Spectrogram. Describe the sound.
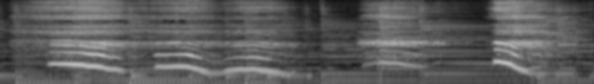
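A voice acts out a big, exaggerated yawn: a series of loud, drawn-out vocal moans that slide downward in pitch, with short breaks between them.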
